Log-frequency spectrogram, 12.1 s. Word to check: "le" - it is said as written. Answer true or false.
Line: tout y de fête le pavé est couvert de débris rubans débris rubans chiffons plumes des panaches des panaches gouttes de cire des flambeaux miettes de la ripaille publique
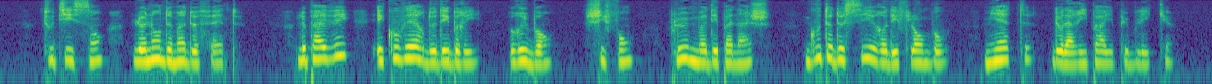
true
